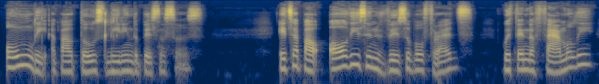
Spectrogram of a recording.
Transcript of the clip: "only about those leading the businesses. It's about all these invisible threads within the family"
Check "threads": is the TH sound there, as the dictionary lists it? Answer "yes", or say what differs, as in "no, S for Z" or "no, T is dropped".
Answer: yes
